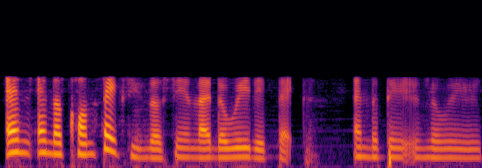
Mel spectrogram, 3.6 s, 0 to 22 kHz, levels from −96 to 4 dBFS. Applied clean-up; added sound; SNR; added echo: neural separator model SepFormer WHAMR!.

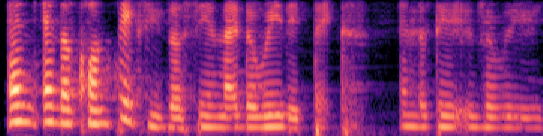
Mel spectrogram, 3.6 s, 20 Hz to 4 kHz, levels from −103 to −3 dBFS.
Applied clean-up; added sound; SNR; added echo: neural mask model DeepFilterNet 3.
